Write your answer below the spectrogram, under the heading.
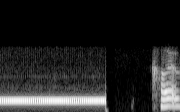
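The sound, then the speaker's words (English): Telephone dial tone: a steady mid-pitched hum that cuts off abruptly, then a short silence before a voice begins to speak. “Let's see if we can get her on the phone right now.”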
